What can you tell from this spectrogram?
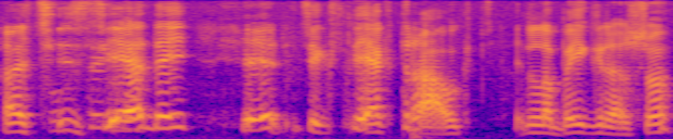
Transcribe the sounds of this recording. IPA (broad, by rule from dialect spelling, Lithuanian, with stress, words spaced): ɐtʲsʲɪˈsʲeːdɐɪ ˈɪr t͡sʲɪk ˈsʲpʲeːk ˈtrɐʊkt͡s lˠɐˈbɐɪ ɡrɐˈʒʊ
